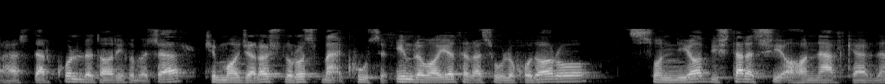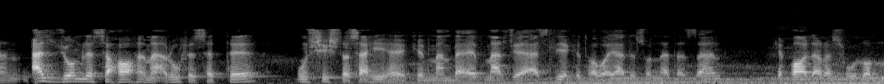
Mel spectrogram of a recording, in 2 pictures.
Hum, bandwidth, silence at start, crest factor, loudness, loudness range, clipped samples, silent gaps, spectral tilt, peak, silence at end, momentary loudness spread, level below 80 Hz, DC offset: none; 5.4 kHz; 0 s; 22 dB; -22 LUFS; 4 LU; under 0.1%; none; -8.5 dB/octave; 0 dBFS; 0 s; 11 LU; -40 dBFS; under 0.1%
